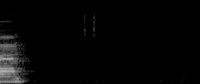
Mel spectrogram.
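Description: The tail of a man's word, then a faint double click about a second in: a computer click that advances the presentation slide. Otherwise near silence.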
